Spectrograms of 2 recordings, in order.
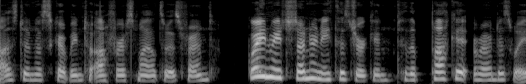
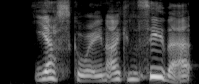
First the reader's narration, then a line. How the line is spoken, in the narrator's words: Merlin laughed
